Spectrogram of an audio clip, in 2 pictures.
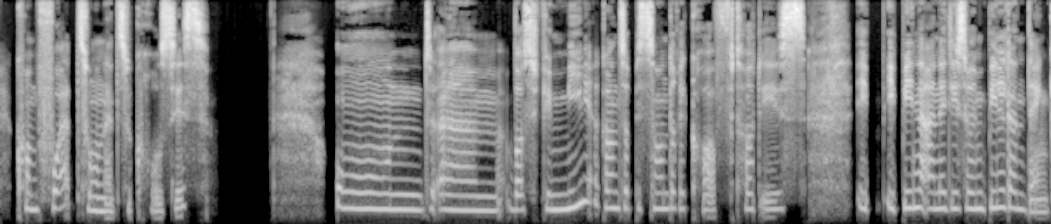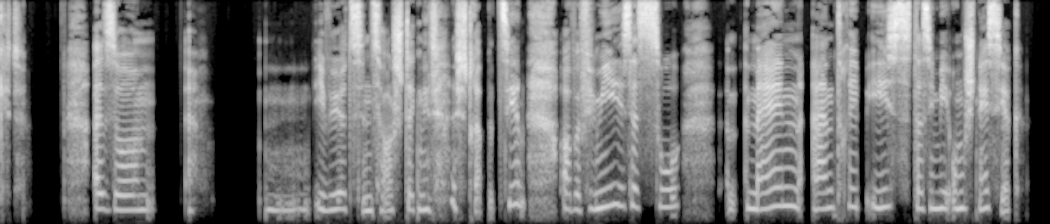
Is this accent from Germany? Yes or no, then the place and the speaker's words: no; Aschach an der Donau, Upper Austria, Austria; Ich bin an der Donau aufgewachsen, in Aschach an der Donau.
